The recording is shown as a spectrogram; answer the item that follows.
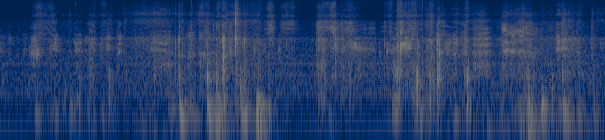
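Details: Whippet named Mame, a pet dog indoors, greeting its beloved mother returning home with its own peculiar show of joy: excited panting, whimpering and squeaky vocal bursts, uneven and continuous, with rustling and movement noise.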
